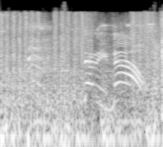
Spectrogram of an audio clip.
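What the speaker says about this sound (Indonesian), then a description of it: "berhasil ditembak oleh Chris tepat di babangusnya" Gunfire in an action film shootout: dense, continuous loud shots and noise with a rising whistle-like tone midway, all close and busy with no voices.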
